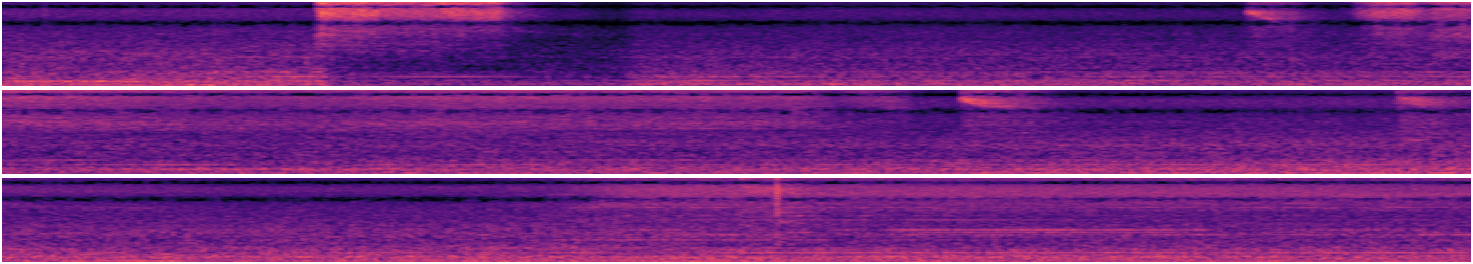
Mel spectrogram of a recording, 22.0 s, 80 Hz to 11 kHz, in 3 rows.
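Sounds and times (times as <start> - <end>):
woodworking machine drone: 16.8 - 22.0.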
